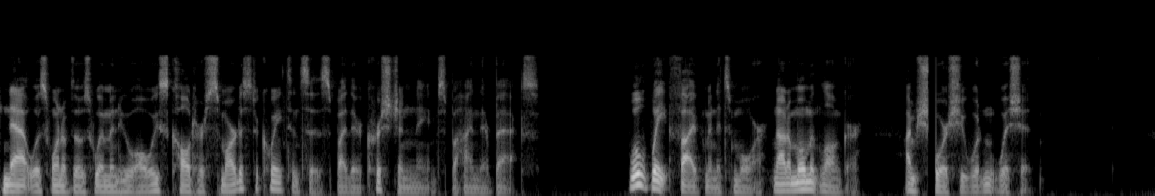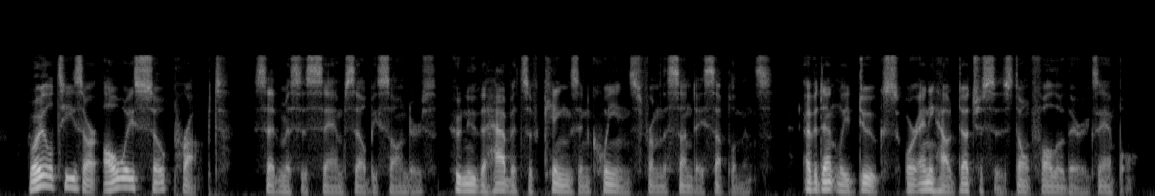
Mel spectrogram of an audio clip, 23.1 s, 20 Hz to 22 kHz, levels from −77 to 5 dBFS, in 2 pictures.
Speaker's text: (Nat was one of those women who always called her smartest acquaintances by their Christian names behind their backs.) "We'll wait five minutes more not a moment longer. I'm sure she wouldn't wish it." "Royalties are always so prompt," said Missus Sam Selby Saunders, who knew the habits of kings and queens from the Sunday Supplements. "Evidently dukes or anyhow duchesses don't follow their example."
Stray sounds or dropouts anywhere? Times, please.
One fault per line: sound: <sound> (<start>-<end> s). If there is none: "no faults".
sound: dropout (9.3-9.4 s)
